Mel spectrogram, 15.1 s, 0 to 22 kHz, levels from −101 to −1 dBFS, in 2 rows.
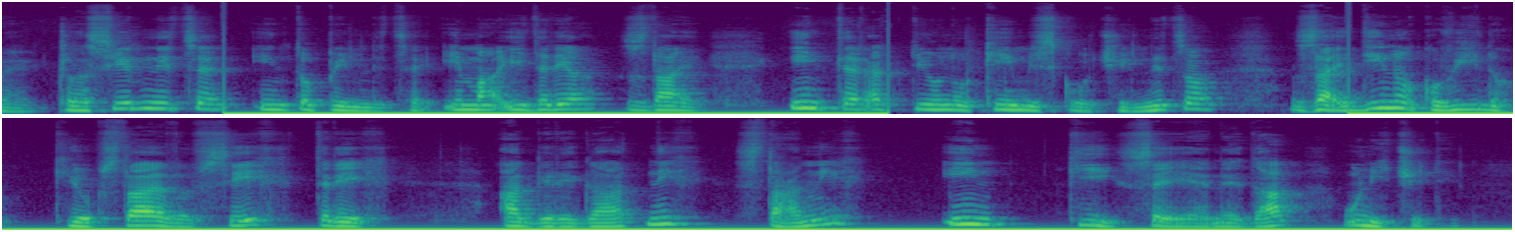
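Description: At 1.11 s a DC step shifts the speech's zero line by about -23 dBFS, holding until 4.43 s, when it snaps back. A second step of about -21 dBFS arrives at 6.73 s and stays to the end. Each jump sounds as a low thump under the speech, which carries on unchanged. On a waveform the trace visibly rides above or below centre. A spectrogram shows a brief low-frequency smear at each edge.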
